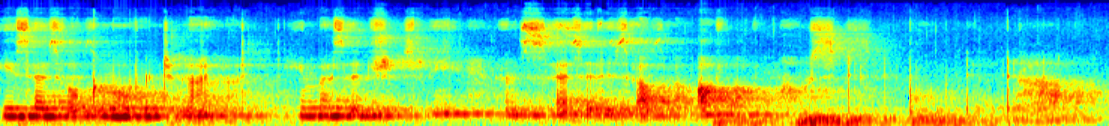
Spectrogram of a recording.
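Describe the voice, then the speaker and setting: Someone whispers at a very slow pace. Background noise is noticeable. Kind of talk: ASMR horror story reading. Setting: rain sounds in background. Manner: whispered, soft-spoken.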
